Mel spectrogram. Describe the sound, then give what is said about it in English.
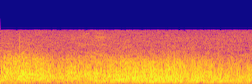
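A thunder rumble, a steady, heavy, noisy roar that holds at an even loudness for the whole stretch with no distinct crack, heard on its own without any voices. “What was that? Just thunder.”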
